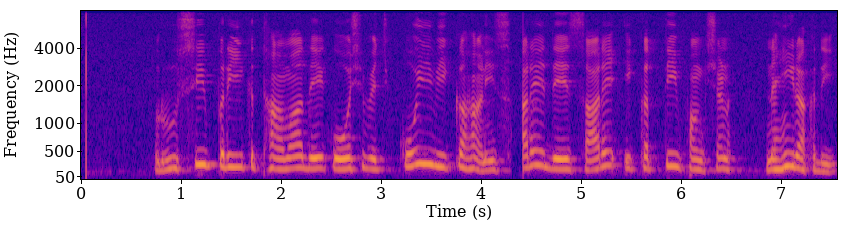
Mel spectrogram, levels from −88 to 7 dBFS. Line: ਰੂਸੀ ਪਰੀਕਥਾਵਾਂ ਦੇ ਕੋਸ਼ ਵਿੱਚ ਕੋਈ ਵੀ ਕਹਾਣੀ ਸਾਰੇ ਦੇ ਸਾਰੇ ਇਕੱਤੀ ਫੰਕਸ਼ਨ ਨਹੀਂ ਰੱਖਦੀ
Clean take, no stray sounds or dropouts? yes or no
no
